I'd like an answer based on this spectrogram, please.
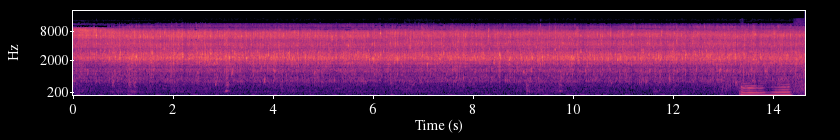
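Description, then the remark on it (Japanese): A small, narrow headwater mountain stream rushes steadily over rocks, recorded on a smartphone: a continuous bright babble of water with no pauses; near the end a brief low voice briefly cuts in beneath the flow. “なかなか街中ではね、こういった川はすごく、あの鴨川とかこの辺でも流れたりとかするんですけども、やはりこういった源流域の、細い、川というのはなかなか音を聞くことはこの辺ではできないかな。”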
